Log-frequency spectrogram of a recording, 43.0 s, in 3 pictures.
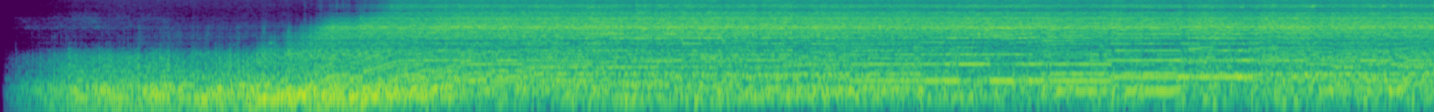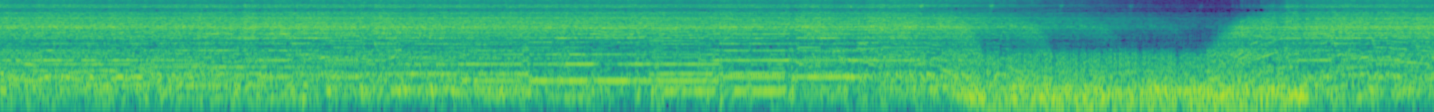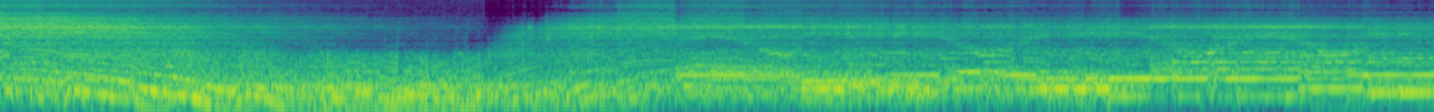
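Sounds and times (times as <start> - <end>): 
bass loop through bass amp: 0.0 - 43.0.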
